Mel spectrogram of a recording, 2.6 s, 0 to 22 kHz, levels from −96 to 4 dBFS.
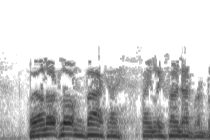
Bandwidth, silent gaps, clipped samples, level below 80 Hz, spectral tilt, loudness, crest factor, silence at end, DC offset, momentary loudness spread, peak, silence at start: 4.3 kHz; none; under 0.1%; -48 dBFS; -6.5 dB/octave; -21 LUFS; 12 dB; 0 s; under 0.1%; 10 LU; -8 dBFS; 0.35 s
